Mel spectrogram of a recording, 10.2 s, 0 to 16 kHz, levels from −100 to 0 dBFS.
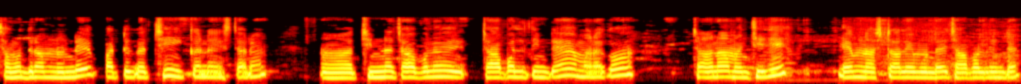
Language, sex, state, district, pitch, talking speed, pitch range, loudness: Telugu, male, Telangana, Karimnagar, 220 Hz, 100 wpm, 215-260 Hz, -17 LUFS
